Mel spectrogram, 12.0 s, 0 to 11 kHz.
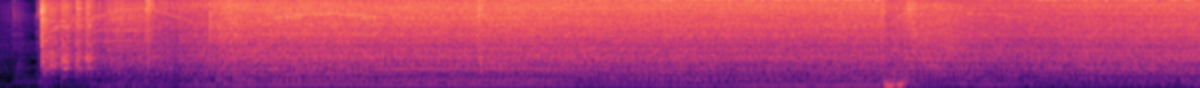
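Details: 2018 Infiniti QX60 3.5L started after spark plug replacement, throttle body cleaning and intake plenum refit: quick crank, clean catch, smooth even idle with steady low hum, no misses, knocks or ticks; sounds healthy.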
